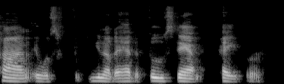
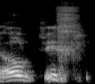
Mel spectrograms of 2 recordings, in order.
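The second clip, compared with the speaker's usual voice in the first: high, dismayed groan of oh jeez; 4 semitones higher than usual. Retold or imitated. Alone in a new city, finding her car broken into: dismayed oh jeez. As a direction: sigh it out in dismay. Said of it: "I'm like".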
